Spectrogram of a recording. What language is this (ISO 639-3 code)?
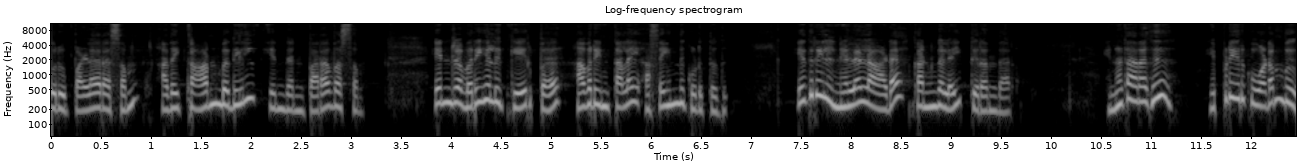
tam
